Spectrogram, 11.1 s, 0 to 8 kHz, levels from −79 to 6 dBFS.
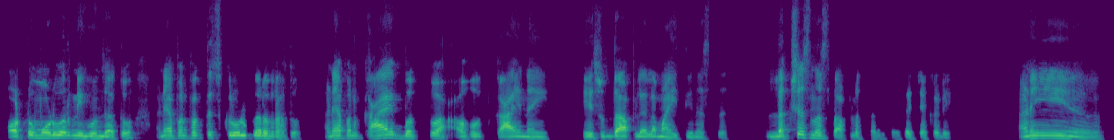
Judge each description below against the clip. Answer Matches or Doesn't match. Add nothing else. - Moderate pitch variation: Matches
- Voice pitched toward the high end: Doesn't match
